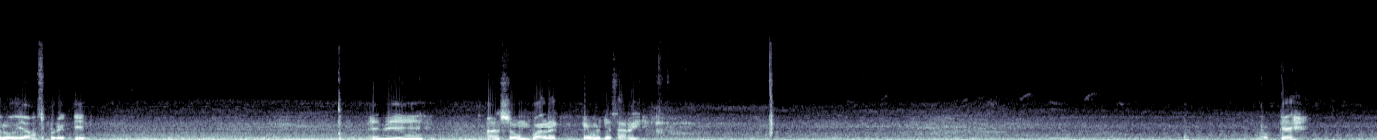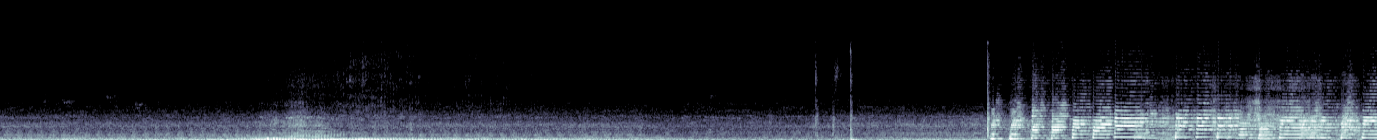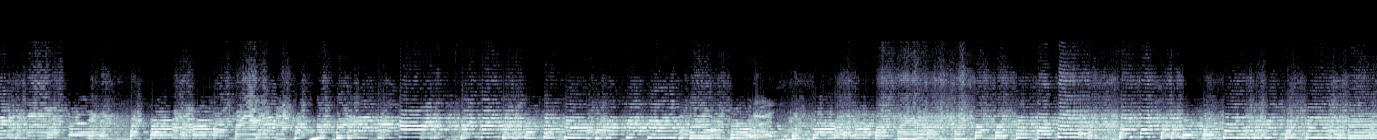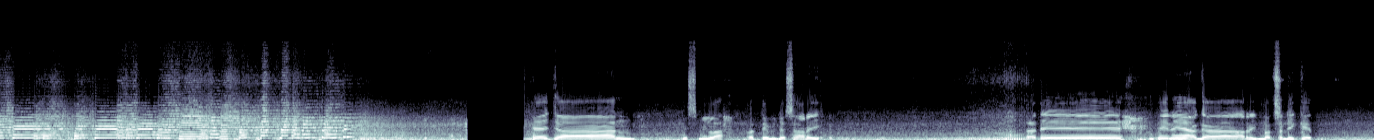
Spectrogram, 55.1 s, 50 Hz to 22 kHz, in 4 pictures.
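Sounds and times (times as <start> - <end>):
vehicle engine running: 0.0 - 46.0
musical air horn playing a tune: 23.6 - 45.0.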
